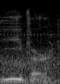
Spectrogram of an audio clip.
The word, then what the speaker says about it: Jever: I would say Jever, you know, I speak English, but I think they pronounce it Jever.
